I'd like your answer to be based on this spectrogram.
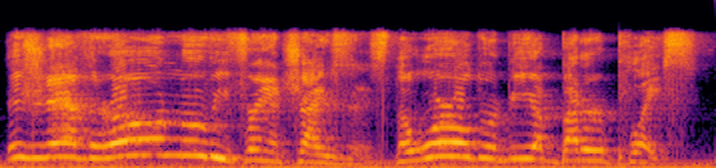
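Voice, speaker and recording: A reviewer delivering a scripted segment in a deliberate, emphatic way with dramatic pauses. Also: sits high, big pitch swings. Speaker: guest film reviewer.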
